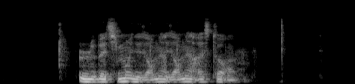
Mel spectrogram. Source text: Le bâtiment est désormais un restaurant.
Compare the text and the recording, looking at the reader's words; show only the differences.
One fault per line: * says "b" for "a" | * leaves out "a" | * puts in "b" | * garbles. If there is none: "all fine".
* puts in "désormais"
